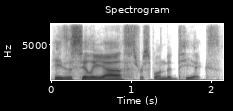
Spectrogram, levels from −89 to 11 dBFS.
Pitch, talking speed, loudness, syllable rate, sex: 130 Hz, 195 wpm, -17 LUFS, 4.7 syllables/s, male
